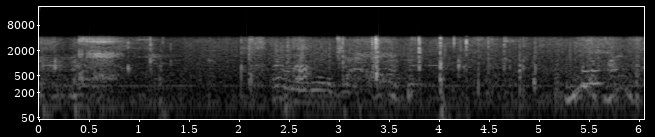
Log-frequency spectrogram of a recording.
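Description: A young baby making faint, brief vocal sounds and sniffs, with a few small clicks, in reaction to the taste of peach puree.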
